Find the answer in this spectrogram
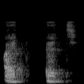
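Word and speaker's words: את: Now, the word es is hard to translate. The word es, aleph, taf, et in modern Hebrew pronunciation, et, aleph, taf, or aleph, saf.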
